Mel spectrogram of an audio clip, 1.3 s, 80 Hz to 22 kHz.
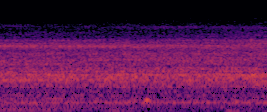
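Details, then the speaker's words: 1989 Porsche 911 Carrera 3.2 Cabriolet, driver's power mirror moved by joystick with ignition on, before the passenger-side wiring repair: faint even whir, no clicking or grinding; mirror motor healthy. "you can see the mirror moving down up that's right and then there's left so the joystick seems to be working right"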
